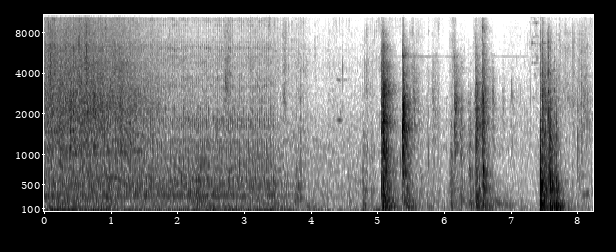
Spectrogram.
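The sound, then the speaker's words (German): A car towing a horse trailer arrives with a steady engine rumble that fades. Then come several loud thuds and clunks as the trailer's rear ramp is opened, the last one the heaviest. “da kommt ja schon das Auto mit Anhänger.”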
